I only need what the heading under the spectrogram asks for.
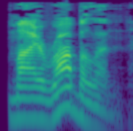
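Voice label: "myrobalan", British English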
